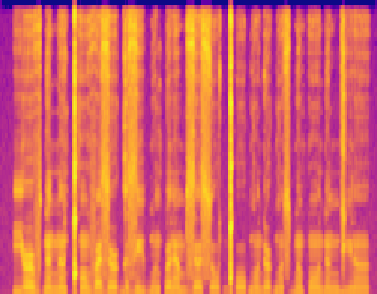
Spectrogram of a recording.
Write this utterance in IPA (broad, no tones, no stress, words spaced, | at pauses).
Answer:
jə˞v ɗə̃nə̃ǃʰõ væzə˞ɡə zi bə̃k͡pəɾæ̃m zəso ǃʼoɡõɗə˞ɡõs ɓə̃põɗə̃ ŋɡi ɾə̃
